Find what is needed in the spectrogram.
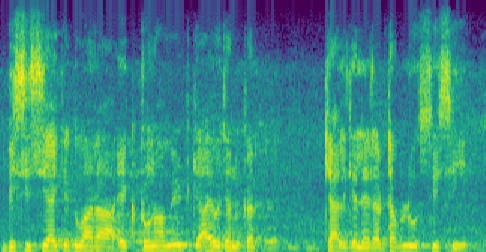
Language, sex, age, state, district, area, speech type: Maithili, male, 18-30, Bihar, Supaul, urban, spontaneous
